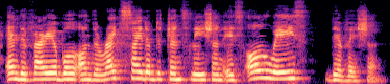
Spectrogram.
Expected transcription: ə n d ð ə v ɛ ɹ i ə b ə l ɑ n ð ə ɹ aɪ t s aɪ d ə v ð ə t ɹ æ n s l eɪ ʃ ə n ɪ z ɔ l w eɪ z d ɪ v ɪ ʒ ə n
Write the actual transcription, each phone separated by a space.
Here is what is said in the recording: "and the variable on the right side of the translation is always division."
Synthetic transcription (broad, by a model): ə n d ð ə v ɛ ɹ i ə b ə l ɑ n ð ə ɹ aɪ t s aɪ d ə v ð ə t ɹ æ n s l eɪ ʃ ə n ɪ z ɔ l w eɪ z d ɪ v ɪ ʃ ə n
